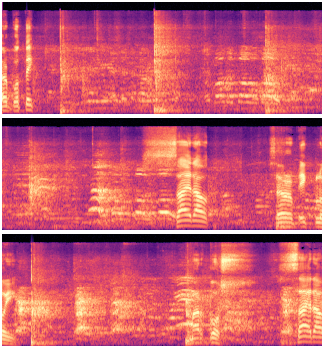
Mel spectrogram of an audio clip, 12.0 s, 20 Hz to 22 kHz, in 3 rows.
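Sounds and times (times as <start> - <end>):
spectators' voices: 0.0 - 12.0
ball being struck thuds: 0.7 - 1.0, 1.8 - 2.3, 8.3 - 8.8.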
